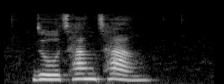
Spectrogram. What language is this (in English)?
Min Nan Chinese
